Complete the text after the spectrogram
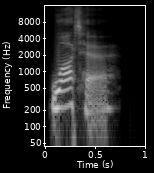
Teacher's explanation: So water can sound like w in bre. The t is usually a crisp strong t sound.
